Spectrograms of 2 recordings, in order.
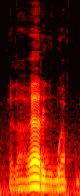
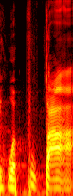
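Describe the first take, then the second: First: Low, dropping hostile tone; menacing insult; other tone. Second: Hijo de puta with puta hit hard on the P; stress on the P. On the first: Retold or imitated. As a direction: mutter it as a real insult. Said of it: "Ya es otro tono". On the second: Shown as a demonstration. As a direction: punch the P of puta. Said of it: "Con acento en la P".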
